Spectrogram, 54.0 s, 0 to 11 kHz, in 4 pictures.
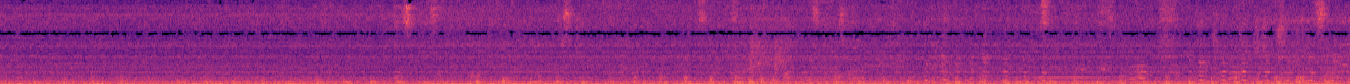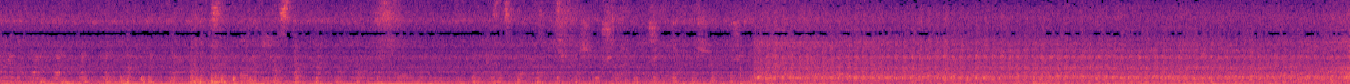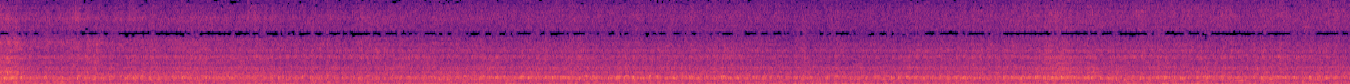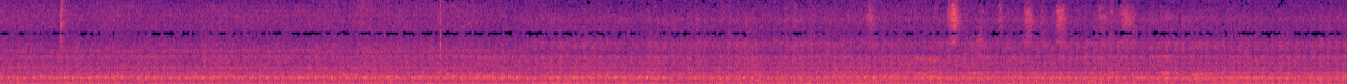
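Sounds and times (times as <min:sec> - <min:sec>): train engine hum: 0:00.0 - 0:53.9
train wheels rumbling on rails: 0:00.0 - 0:53.9.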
